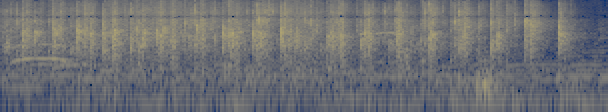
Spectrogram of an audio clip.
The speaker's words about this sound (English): Let's get a big round of applause going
